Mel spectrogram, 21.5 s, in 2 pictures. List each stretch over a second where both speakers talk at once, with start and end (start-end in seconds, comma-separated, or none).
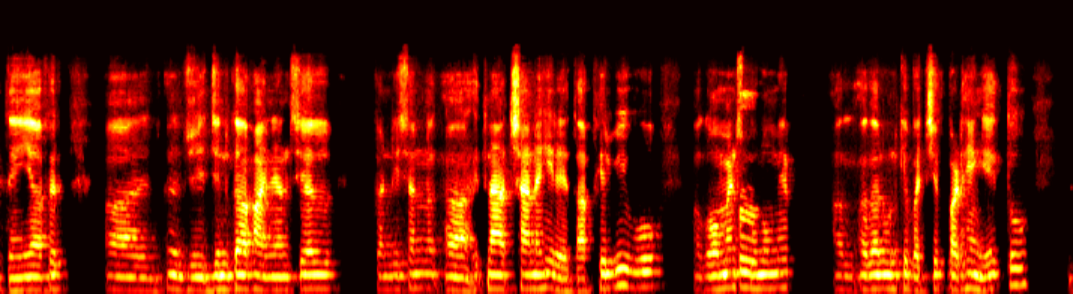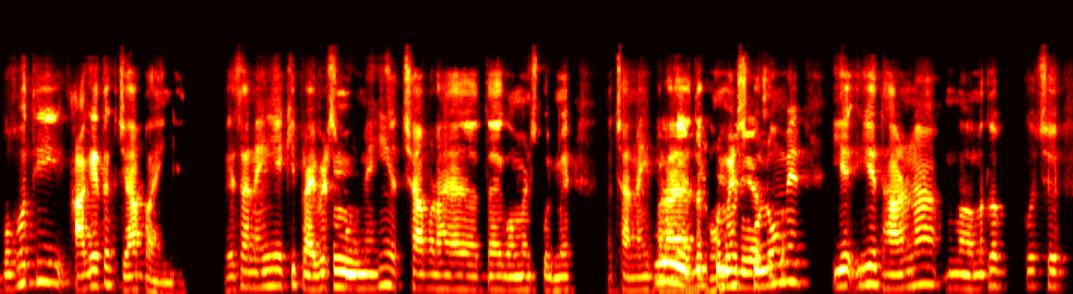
17.3-18.6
